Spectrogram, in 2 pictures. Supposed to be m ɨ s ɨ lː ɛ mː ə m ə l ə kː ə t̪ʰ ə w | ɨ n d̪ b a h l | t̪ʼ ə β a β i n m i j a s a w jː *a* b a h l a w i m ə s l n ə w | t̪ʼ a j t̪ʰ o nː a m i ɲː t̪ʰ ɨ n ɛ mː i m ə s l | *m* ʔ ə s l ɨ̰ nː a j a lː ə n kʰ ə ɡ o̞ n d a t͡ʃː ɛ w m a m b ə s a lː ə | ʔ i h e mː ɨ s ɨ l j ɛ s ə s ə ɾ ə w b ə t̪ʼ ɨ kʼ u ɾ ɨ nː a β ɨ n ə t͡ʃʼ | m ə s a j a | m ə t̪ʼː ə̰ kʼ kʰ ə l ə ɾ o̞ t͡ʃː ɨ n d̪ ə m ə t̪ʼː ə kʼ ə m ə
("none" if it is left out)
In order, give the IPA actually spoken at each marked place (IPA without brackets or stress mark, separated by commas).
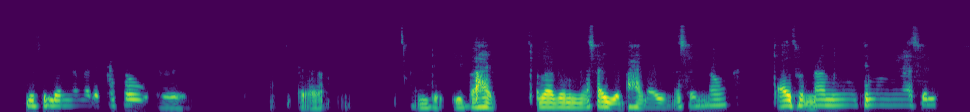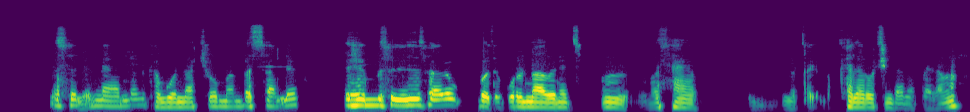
ɛ, m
